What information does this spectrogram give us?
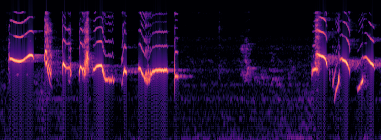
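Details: Oriental magpie-robin lure song with a lively series of whistled notes, glides and clicks, a quiet gap, then a final swooping whistled phrase.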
